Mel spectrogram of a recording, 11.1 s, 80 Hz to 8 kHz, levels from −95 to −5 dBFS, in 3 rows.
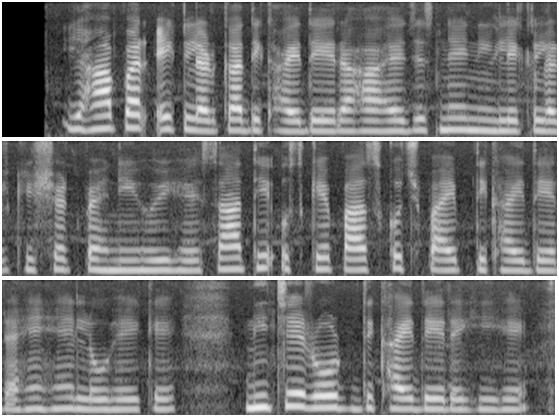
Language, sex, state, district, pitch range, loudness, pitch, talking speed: Hindi, female, Chhattisgarh, Sarguja, 220-245 Hz, -22 LUFS, 230 Hz, 185 wpm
